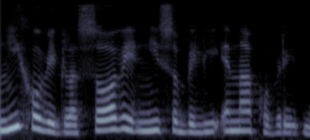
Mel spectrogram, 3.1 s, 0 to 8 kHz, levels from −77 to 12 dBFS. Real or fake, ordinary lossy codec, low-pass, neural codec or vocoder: fake; none; 7.2 kHz; codec, 16 kHz, about 1 kbps, DyCAST, with the encoder's durations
